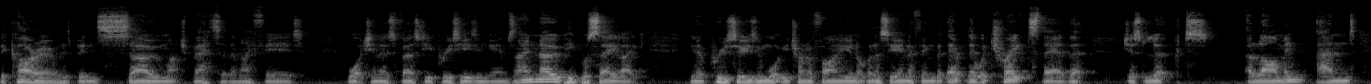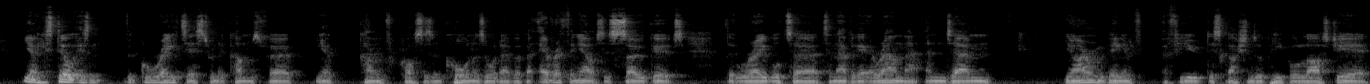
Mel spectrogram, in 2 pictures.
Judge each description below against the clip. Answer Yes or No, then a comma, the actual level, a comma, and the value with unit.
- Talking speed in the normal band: No, fast, 210 wpm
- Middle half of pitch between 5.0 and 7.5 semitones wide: No, average, 3.2 semitones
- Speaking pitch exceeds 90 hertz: No, very low, 85 Hz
